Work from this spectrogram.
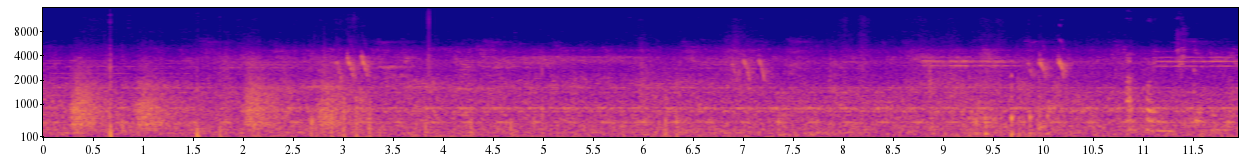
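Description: Domestic ducks and chickens in a yard give repeated clucks and quacking calls at close range, mixed with scattered faint background voices and outdoor clatter throughout.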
